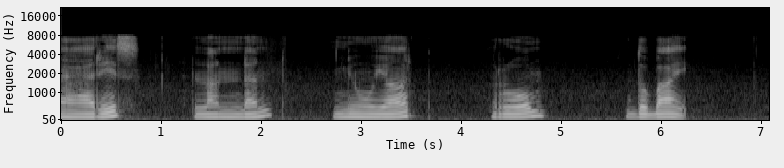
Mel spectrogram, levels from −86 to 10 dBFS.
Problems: constant background noise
